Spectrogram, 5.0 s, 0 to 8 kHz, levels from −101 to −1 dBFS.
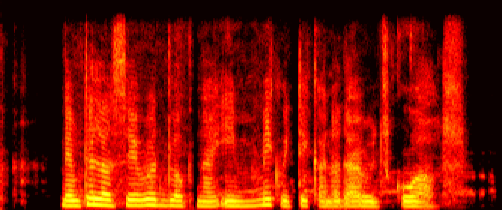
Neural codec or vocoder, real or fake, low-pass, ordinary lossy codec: vocoder, 44.1 kHz, 128 mel bands, Pupu-Vocoder; fake; 7.2 kHz; none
